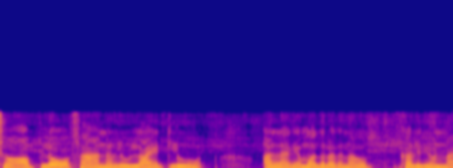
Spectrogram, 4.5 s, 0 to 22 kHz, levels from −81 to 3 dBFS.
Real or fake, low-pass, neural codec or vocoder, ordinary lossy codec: fake; 7.2 kHz; codec, 24 kHz, 6 kbps, HILCodec; none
